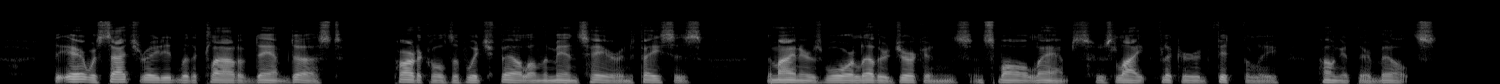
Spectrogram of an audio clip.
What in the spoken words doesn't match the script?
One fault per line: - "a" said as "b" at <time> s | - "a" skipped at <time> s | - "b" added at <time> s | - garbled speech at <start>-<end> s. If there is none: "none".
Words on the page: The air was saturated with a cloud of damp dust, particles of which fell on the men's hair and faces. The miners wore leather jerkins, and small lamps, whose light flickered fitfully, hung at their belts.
none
